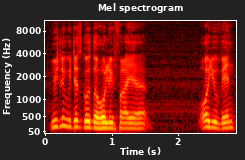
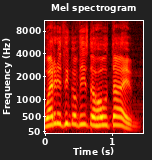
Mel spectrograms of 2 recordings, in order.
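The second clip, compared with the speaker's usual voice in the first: exasperated; 7 semitones higher, 5 dB louder than usual. Retold or imitated. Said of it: "And I'm like".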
